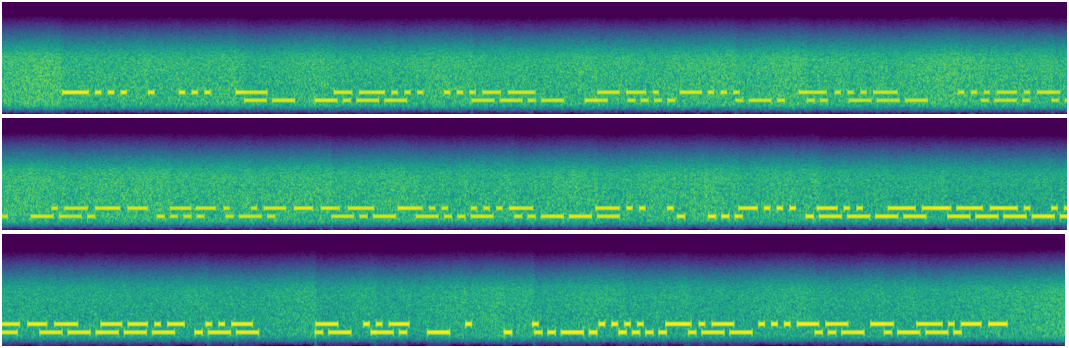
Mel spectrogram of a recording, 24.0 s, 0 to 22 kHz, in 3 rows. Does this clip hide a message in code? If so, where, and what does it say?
Yes: Morse code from 0.4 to 23.6 s, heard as two keyed tones, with radio static. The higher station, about 25 wpm, 790 Hz: BEST 73 GB <BT> <SK> JG1DV DE BD9JQU TU E E HK3TY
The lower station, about 24 wpm, 500 Hz: MY QTH RIO RIG HR KX2 ES 100W ANT EFHW UP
